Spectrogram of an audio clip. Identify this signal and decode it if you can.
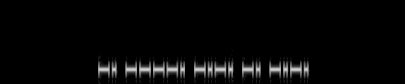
Morse code, heard as a keyed tone, about 36 wpm, 700 Hz. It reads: N9CNC
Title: USA Call Signs - 4x Character Spacing - 35wpm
